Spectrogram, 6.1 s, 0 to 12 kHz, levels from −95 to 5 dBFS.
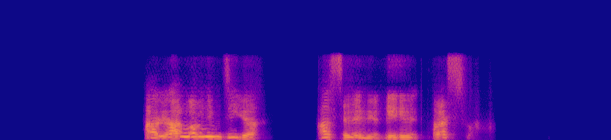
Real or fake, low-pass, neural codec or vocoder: fake; 7.2 kHz; codec, 16 kHz, 0.5 kbps, FreqCodec, smaller model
